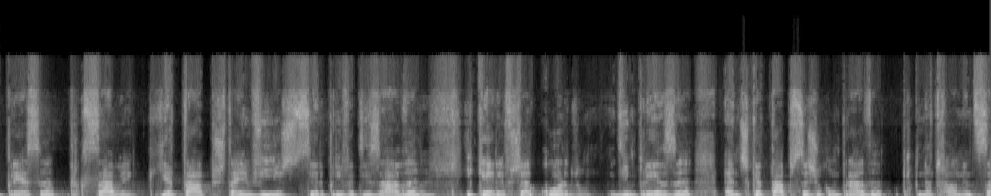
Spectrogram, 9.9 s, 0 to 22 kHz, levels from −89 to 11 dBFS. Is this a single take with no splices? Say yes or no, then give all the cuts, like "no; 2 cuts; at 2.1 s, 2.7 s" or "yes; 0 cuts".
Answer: no; 2 cuts; at 5.3 s, 8.9 s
